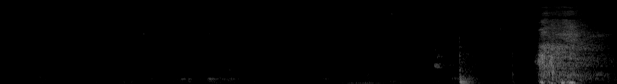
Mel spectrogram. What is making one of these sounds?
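Water pours into a plastic container.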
